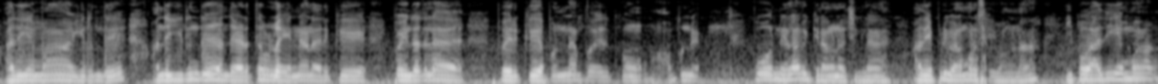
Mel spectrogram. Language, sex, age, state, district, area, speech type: Tamil, male, 18-30, Tamil Nadu, Thanjavur, urban, spontaneous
